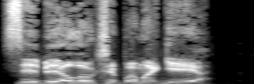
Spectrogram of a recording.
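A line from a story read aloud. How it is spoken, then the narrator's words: Roaring. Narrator (Russian): взревел Громов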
